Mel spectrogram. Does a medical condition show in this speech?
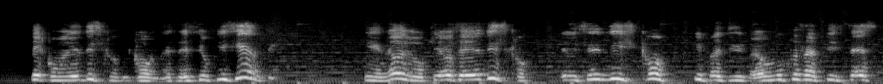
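Yes: cerebral palsy; near death as newborn.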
